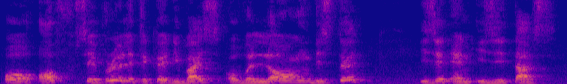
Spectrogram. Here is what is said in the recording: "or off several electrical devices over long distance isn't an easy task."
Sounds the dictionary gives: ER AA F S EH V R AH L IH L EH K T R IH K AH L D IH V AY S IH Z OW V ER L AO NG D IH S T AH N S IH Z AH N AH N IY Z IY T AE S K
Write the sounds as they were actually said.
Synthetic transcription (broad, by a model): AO AA F S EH V AH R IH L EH T R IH K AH L D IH V AY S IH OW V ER L AO NG D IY S T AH N IY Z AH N AH N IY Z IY T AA S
